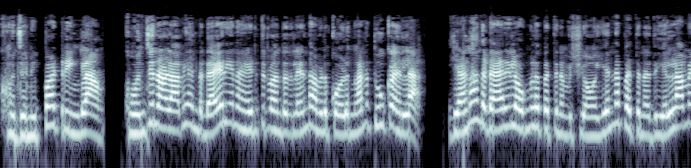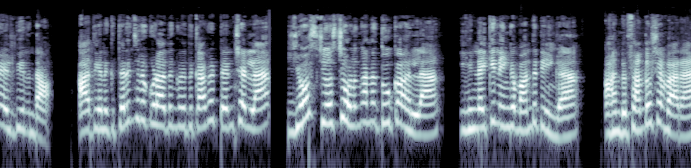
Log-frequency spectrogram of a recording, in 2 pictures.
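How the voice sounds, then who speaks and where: A woman voices an exasperated young man in a cartoon web series, talking fast and sarcastic with a Kanyakumari Tamil accent. Her mid-range voice sounds close and dry. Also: medium pitch, dry recording, lightly acted. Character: exasperated young man, patient but fed up.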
